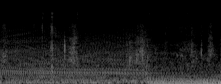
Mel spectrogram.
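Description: Faint hum of a passing vehicle, falling slowly in pitch, with a few light clicks.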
